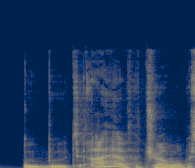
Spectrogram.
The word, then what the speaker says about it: Ubuntu: Debian, Open Seuss, CentOS, Stream, uh Fedora, and Umbu. Ubuntu. I have trouble with saying that word for some reason. I don't even know if I'm saying it right. Uh Ubuntu.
